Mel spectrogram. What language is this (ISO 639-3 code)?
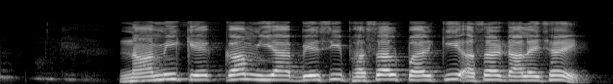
mai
